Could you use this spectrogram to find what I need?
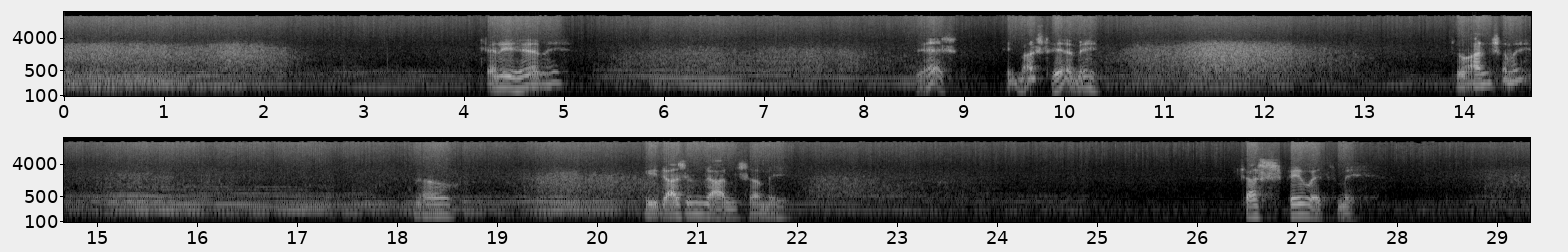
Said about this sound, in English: That sound you hear is the sea. I say that sound you hear is the sea. We are sitting on the strand. I mention it because the sound is so strange, so unlike the sound of the sea, that if you didn't see what it was, you wouldn't know what it was.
